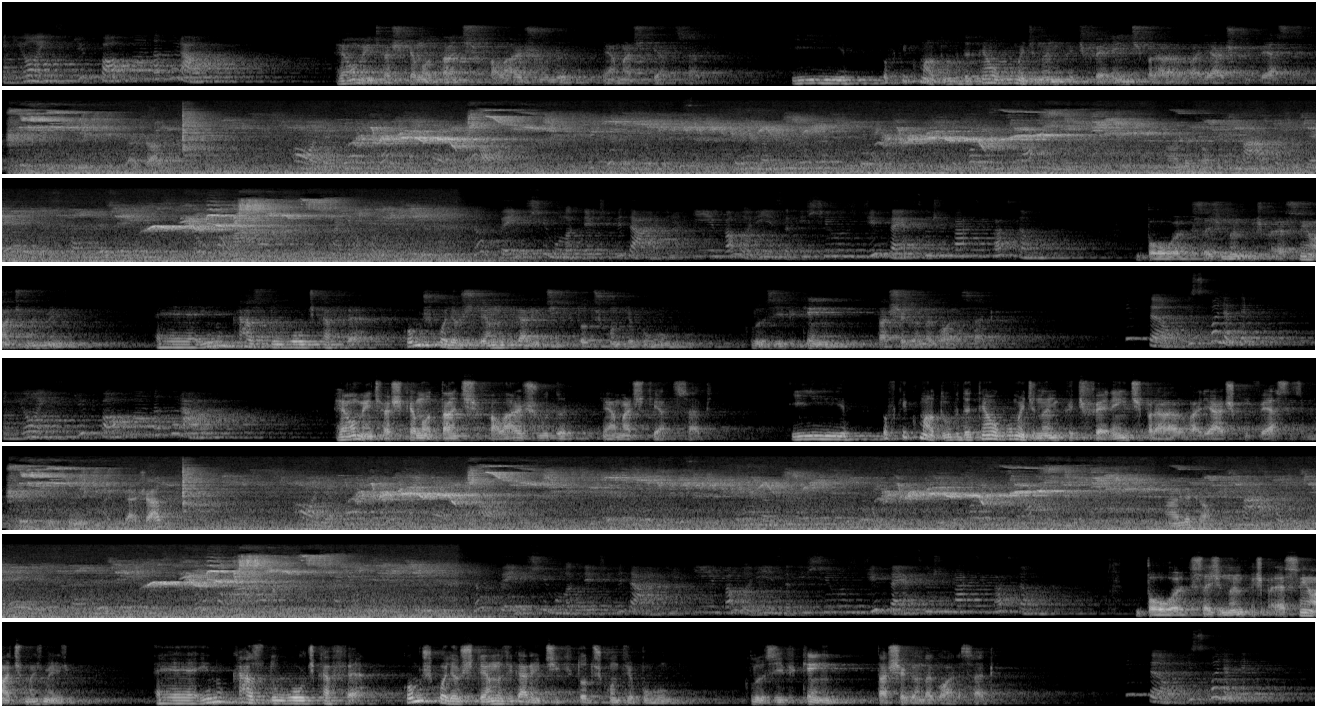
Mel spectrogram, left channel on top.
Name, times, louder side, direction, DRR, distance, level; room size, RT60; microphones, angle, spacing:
voice 1, 0.0-2.1 16.0-18.4 19.0-22.1 22.5-23.0 23.3-24.1 25.3-35.9 36.2-36.7 50.7-51.9, left 1 dB, 20° left, -2 dB, 1.0 m, -37 dB
voice 2, 3.3-5.7 6.0-7.0 7.9-8.5 8.8-14.8 24.8-25.3 37.6-40.2 40.9-43.1 43.4-46.2 46.9-47.8 48.2-49.3, right 5 dB, 90° right, 9 dB, 0.4 m, -28 dB
sound 1, 13.2-30.9, right 1 dB, 5° right, 0.8 m, -25 dB
8.1 x 5.6 x 4.4 m, 2.5 s
head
